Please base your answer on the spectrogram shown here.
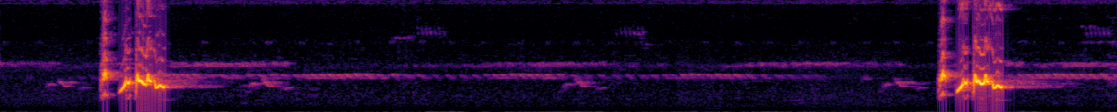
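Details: Sooty-headed bulbul song in a lure recording to stir kept bulbuls into singing: two brief, bright, bubbly phrases about four seconds apart, separated by near silence.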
